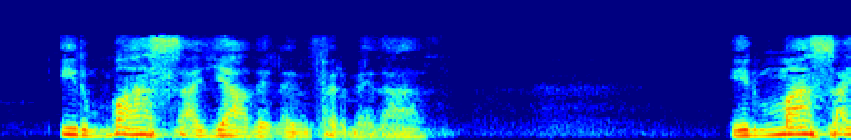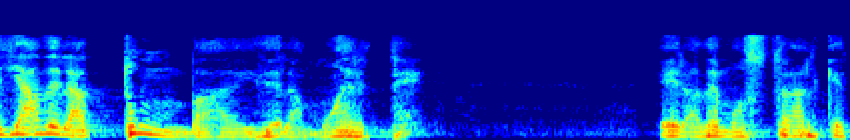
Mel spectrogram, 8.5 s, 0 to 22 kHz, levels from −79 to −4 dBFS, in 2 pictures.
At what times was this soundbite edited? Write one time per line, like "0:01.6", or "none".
none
